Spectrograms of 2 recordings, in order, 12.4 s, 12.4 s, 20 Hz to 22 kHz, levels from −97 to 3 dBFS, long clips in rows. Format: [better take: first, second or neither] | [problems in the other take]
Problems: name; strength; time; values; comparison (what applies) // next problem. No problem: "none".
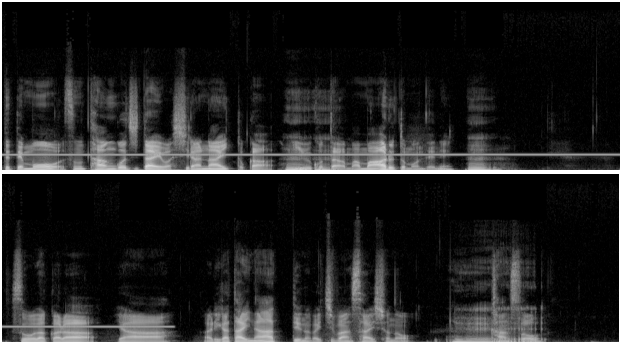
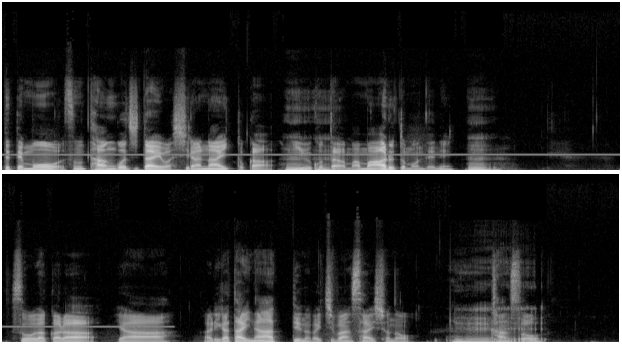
second | high-pitched whine; loud; until 8 s; 2 kHz, 9 dB below the speech; faint in the second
